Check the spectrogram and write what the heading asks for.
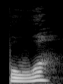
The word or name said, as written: borde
